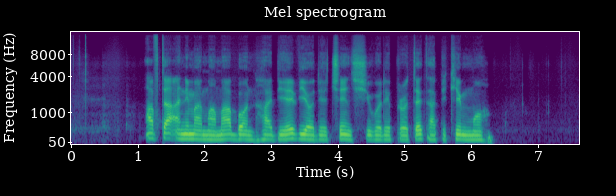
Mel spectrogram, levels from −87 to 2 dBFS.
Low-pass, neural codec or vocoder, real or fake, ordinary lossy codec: 14.4 kHz; autoencoder, 48 kHz, 32 numbers a frame, DAC-VAE, trained on Japanese speech; fake; none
